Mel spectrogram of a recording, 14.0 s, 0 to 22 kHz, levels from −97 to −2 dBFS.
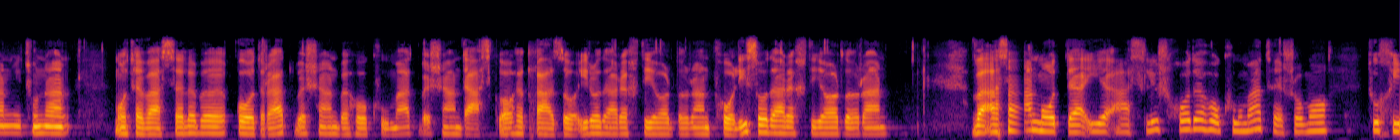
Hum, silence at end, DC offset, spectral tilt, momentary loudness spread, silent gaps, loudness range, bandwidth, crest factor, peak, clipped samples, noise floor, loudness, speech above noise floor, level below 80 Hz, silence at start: none; 0 s; under 0.1%; -4.5 dB/octave; 8 LU; none; 2 LU; 8.4 kHz; 20 dB; -6 dBFS; under 0.1%; -53 dBFS; -27 LUFS; 26 dB; -76 dBFS; 0 s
